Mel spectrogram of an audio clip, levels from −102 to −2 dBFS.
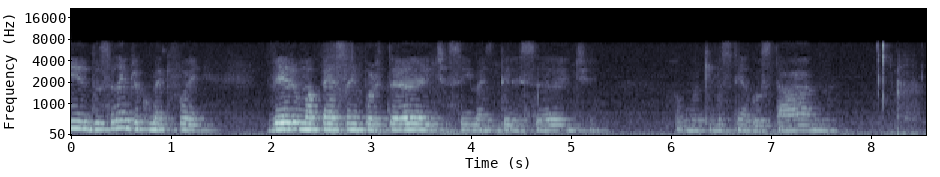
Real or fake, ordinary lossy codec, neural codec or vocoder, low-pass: real; none; none; 7.2 kHz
